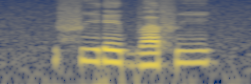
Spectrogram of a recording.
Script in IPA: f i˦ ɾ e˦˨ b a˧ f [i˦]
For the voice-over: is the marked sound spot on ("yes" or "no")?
yes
